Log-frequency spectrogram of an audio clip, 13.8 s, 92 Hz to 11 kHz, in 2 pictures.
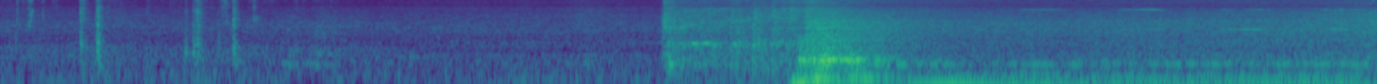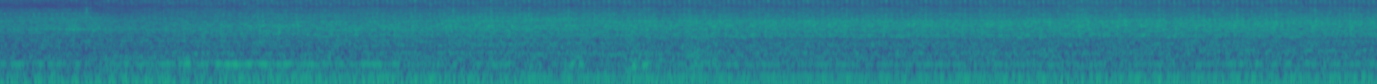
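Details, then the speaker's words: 2013 Mercedes C63 at 100k km after new PCV and valley gaskets, faults cleared: catches quickly into a deep, even idle with no cold-start flare; normal start and idle. "Not bad. There is no cold start. Most probably they turn off the cold start."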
